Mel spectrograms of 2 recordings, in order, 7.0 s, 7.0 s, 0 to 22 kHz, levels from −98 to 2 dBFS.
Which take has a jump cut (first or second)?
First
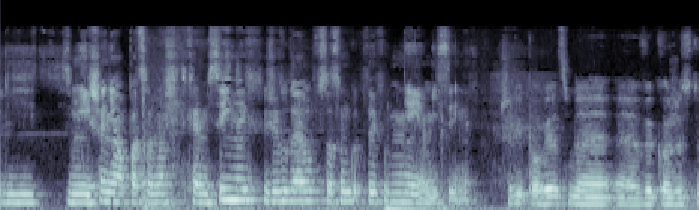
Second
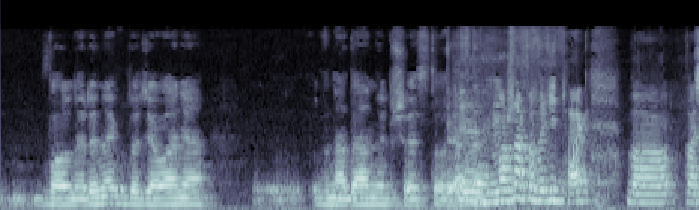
second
